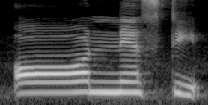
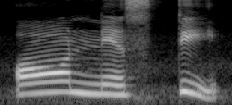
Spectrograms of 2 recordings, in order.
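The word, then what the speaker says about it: honesty: पढ़ लें बाय हिज ऑनेस्टी ऑनेस्टी में ऑनेस्टी नहीं पढ़ना है। जैसे मैंने बताया एट साइलेंट है। ऑनेस्टी she told everyone everyone in the town about about Ravi's good deed.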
